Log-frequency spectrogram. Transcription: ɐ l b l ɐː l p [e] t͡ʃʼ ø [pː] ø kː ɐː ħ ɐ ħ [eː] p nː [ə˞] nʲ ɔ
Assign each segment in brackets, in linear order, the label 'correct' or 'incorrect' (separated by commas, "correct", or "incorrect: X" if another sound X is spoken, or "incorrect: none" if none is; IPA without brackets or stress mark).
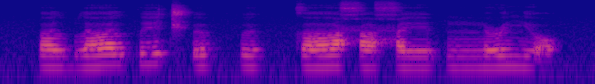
correct, correct, correct, correct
